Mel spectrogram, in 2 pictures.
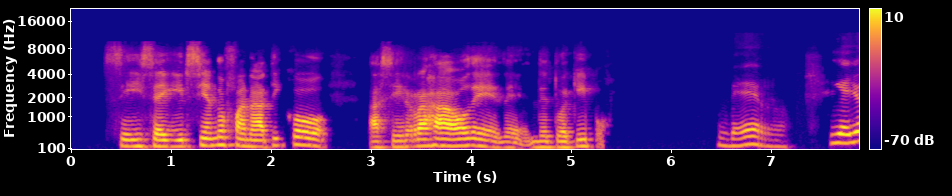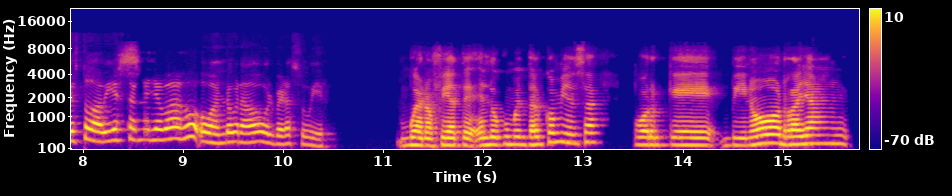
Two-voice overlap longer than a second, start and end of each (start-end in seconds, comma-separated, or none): none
